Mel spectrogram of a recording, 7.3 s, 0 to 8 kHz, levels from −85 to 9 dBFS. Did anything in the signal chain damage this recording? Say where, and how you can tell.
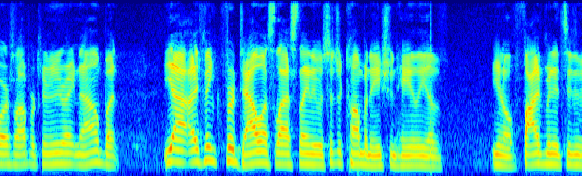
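Yes: an echo leak at 1.68 to 1.83 s, a faint copy of the speech returning about 333 ms after the original, sitting roughly 35 dB below it. The stage is call processing. The likely cause is that the far end was on a loudspeaker and its echo canceller let a fragment of our own signal back through its microphone. The short duration and fixed delay mark it as a residual echo, not reverberation. The band limit near 8 kHz comes from the call's microphone path.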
